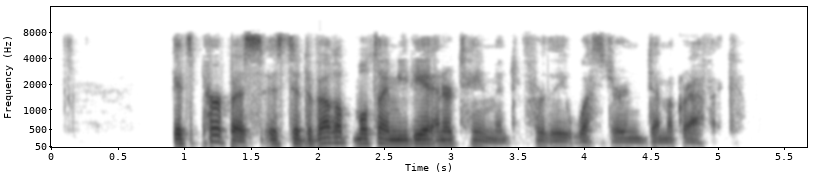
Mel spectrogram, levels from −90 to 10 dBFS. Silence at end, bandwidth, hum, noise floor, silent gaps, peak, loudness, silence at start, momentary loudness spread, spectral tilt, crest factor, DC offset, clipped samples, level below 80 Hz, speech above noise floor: 0.55 s; 8.4 kHz; none; -70 dBFS; 0.75-0.91 s; 0 dBFS; -18 LUFS; 0.1 s; 11 LU; -4 dB/octave; 18 dB; under 0.1%; under 0.1%; -56 dBFS; 52 dB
